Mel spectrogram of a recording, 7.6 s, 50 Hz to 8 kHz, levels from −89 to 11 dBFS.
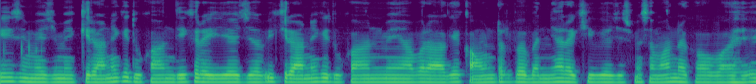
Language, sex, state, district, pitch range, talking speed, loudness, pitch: Hindi, male, Chhattisgarh, Bilaspur, 120-125 Hz, 240 wpm, -16 LUFS, 125 Hz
